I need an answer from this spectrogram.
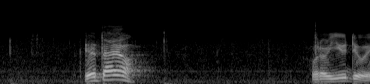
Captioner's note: non-english speech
